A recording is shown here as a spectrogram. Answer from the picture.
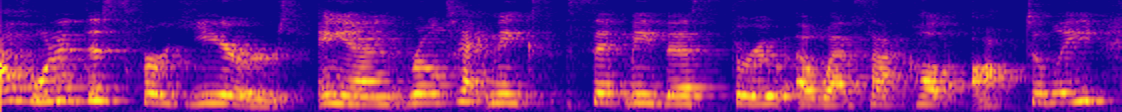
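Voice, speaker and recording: A woman speaks at a moderate pace. Noticeable noise sits in the background. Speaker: beauty vlogger. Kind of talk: casual talk to camera.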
